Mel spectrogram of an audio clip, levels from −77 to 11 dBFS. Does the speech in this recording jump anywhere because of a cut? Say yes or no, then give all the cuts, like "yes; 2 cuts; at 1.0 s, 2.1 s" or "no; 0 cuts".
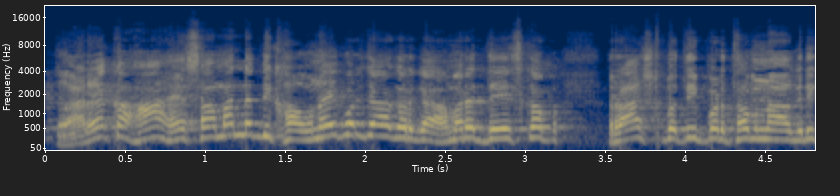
no; 0 cuts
